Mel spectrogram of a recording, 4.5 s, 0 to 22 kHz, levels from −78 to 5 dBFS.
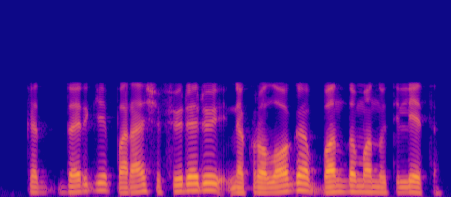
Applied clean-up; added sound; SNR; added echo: none; none; none; none.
